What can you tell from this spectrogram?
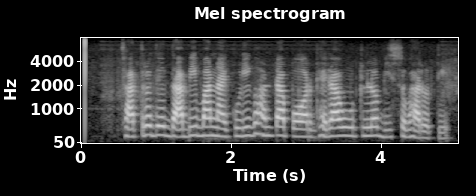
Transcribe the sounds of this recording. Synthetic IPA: t͡ɕʰat̪ːɾod̪eɾd̪abimanaekuɽiɡʱɔɳʈapɔɾɡʱeɾawuʈʰlobiʃːobʱaɾot̪i

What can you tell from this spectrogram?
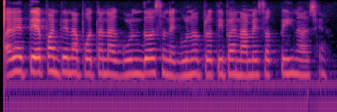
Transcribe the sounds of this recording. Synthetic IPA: ənet̪epəɳt̪enapot̪anaɡuɳd̪osəneɡunəpɾət̪ibʱaɦnameʃək̚t̪iɦnət͡ʃʰe

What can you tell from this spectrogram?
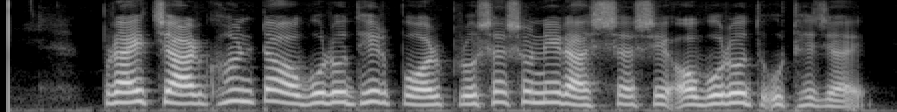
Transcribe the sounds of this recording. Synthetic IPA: pɾaet͡ɕaɾɡʱɔɳʈaɔboɾod̪ʱeɾpɔɾpɾoʃaʃoneɾaʃːaʃeʔɔboɾod̪ʱṵʈʰed͡ʑae

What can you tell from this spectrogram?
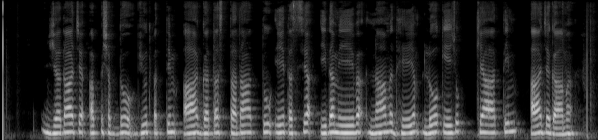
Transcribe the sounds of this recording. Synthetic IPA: jɐd̪aːt͡ʃɐɐpʃɐb̚d̪oːɡjuːt̪pɐt̪ːimaːɡɐt̪ɐst̪ɐt̪aːt̪uʔeːt̪ɐsjɐid̪ɐmeːʋɐnaːmɐd̪ʱeːjɐmloːkeːʃukʰjaːt̪im | aːd͡ʒɐɡaːmɐ

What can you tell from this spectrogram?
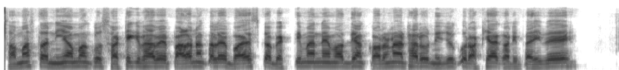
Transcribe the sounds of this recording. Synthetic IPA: sɔmɔst̪ɔnijɔmɔkusɔʈʰikbʱabepaɭɔnɔkɔlebɔjɔskɔbjɔk̚t̪imanemɔd̪ʱjɔkɔɾonaʈʰaɾunid͡ʒukuɾɔkʰjakɔɾipaɾibe

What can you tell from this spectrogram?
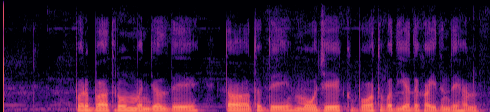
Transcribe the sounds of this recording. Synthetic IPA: pəɾbaːt̪ʰɾuːmːəɲd͡ʒəld̪eː | t̪ãːt̪d̪eːmoːd͡ʒeːkbɔːt̪ʋəd̪ijaːd̪ɪkʰaːiːd̪ɪnd̪eːɦən

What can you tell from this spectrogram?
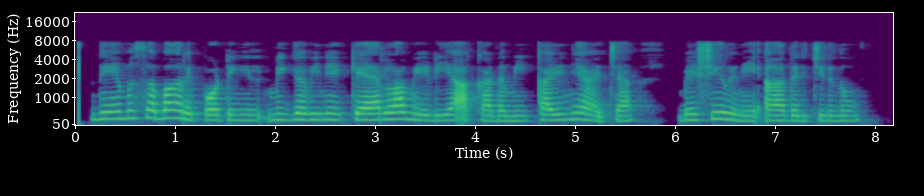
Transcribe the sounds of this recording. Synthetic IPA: nijɐmɐsɐbʱaripːo̞ːrʈːiŋilmiɣɐʋinekeːɾɐɭɐmiːɽijɐʔɐ̰kːaːɽɐmikɐɻiɲːaːɻt͡ɕːɐ | be̞ʂiːrineʔaːd̪ɐɾit͡ɕːiɾunːu

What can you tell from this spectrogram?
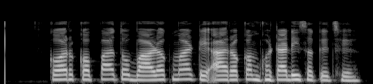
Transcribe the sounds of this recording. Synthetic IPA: kəɾkəpat̪obaɭəkmaʈeʔaɾəkəmɡʱəʈaɽiʃəket͡ʃʰe

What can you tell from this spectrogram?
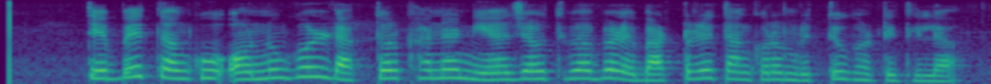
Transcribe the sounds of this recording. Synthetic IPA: t̪ebet̪aŋkuʔɔnuɡɔlɖak̚t̪ɔɾkʰananijad͡ʒawt̪ʰibabeɭebaʈɔɾet̪aŋkɔɾɔmɾit̪juɡʱɔʈit̪ʰila

